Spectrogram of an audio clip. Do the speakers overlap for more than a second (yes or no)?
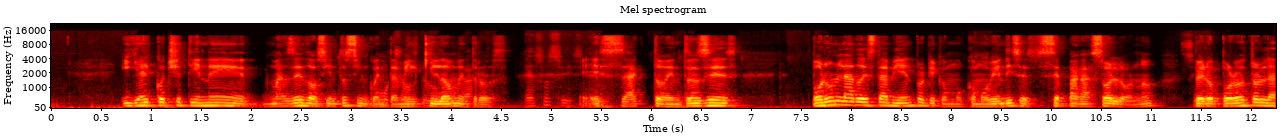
yes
